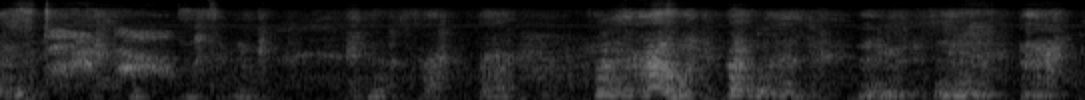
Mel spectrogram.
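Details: Buddha, a pet dog, playing wild with visiting girls in their usual ten-minute romp; rough, breathy growls and snuffling bursts come in uneven pulses, with girls' voices and laughter mixed through.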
